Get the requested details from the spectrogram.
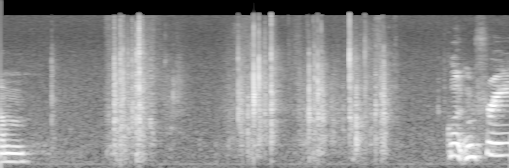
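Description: A plastic snack bag crinkles.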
